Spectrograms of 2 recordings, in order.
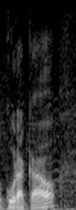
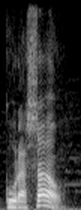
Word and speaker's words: Κουρασάο: Η Ευαγγελία, μια μικρή λεπτομέρεια στη συζήτηση, έναν εννοείται το κουρακάο, προφέρεται κουρασάο. Οι ντόπιοι το λένε κουρασάο, τους χαιρετισμούς μας.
